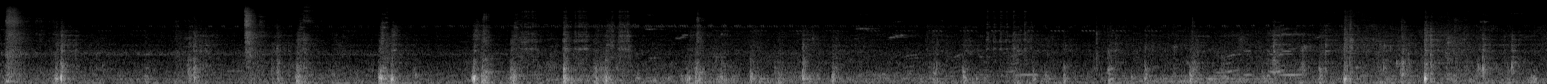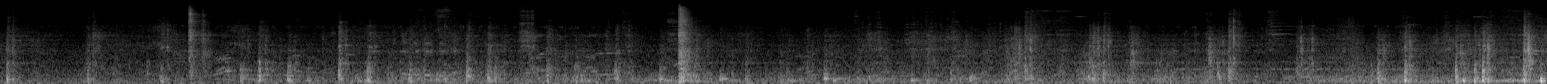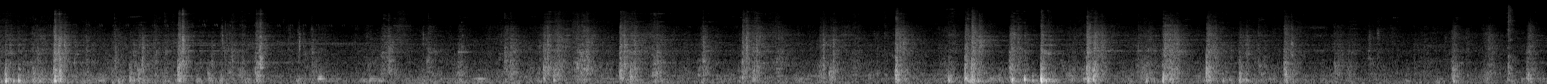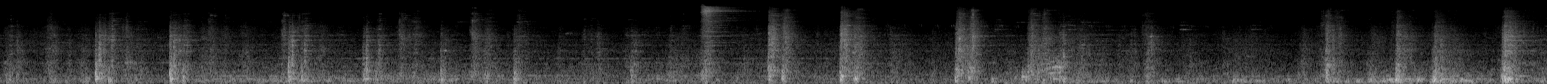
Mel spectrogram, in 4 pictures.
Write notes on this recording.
Allahabad Station, Ambiance gare centrale de Allahabad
